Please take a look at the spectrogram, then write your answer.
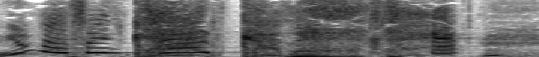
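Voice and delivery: very high mock yell fading to a hissed come here, cat; retold scream. Groom in a tux chasing the cat in snow, mock yelling.

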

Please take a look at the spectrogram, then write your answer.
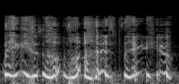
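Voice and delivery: high, tearful laugh of relief; overjoyed, almost sobbing with relief; laughing and crying. Retold or imitated. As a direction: thank her through laughter and tears. Relief, laughing through tears.

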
